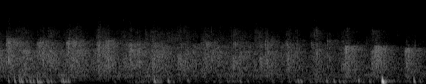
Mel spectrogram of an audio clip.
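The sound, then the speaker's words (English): An audience claps steadily to welcome and thank Gary at a gathering. The applause is a fairly faint, continuous patter with one sharper thump near the end. “So give her a hand to Gary just to pump her up.”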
